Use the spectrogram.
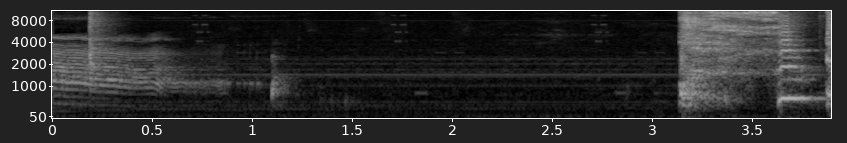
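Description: A soft tonal hum fades early, then a sudden burst of harsh coughing breaks out near the end, loud and close, in a Call of Duty game.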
